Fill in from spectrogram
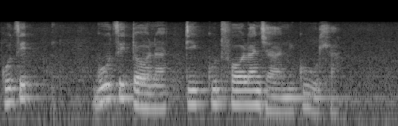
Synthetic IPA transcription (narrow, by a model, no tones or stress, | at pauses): k̬ut͡sʰitʼɔnatʼik̬ut͡fʰɔland͡ʒʱanik̬uːɬa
